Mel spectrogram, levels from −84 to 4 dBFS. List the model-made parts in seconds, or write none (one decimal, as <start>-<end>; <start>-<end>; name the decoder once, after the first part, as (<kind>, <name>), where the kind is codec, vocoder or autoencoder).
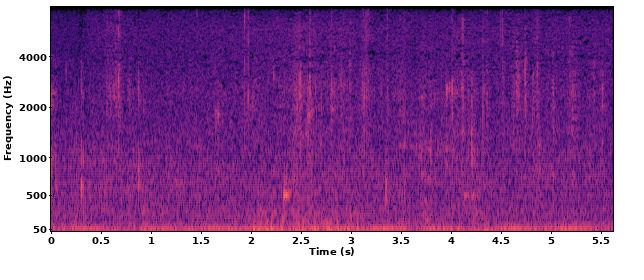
3.5-4.0 (codec, DAC)

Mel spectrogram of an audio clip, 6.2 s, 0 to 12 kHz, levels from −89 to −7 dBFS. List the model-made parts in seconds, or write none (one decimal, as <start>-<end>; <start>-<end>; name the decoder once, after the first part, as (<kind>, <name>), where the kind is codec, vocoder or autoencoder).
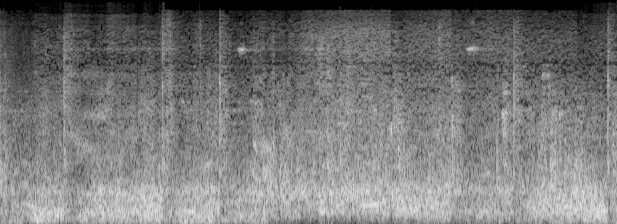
0.6-1.8 (codec, HILCodec); 2.6-3.3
